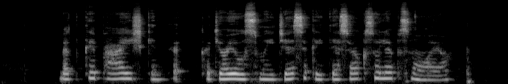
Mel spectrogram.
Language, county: Lithuanian, Kaunas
